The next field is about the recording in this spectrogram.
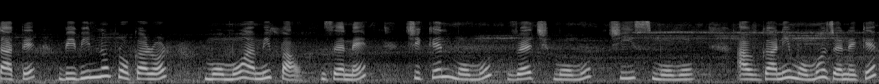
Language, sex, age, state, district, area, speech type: Assamese, female, 18-30, Assam, Kamrup Metropolitan, urban, spontaneous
